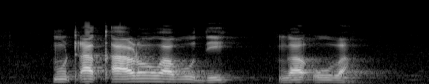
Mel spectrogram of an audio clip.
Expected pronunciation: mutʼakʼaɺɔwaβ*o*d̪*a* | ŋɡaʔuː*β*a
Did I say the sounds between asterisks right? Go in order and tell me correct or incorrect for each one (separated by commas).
incorrect, incorrect, correct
